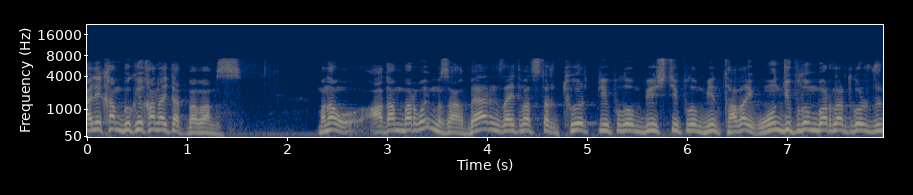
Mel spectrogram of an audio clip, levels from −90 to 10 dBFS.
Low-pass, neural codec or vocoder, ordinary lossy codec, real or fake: 7.2 kHz; none; none; real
